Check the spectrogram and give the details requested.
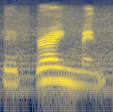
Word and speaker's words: debridement: Yeah, but in where it says irrigation and debridement. Oh, which? Yes. How do you pronounce the second word?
